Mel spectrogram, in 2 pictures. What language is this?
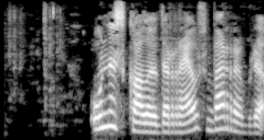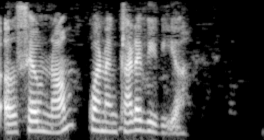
Catalan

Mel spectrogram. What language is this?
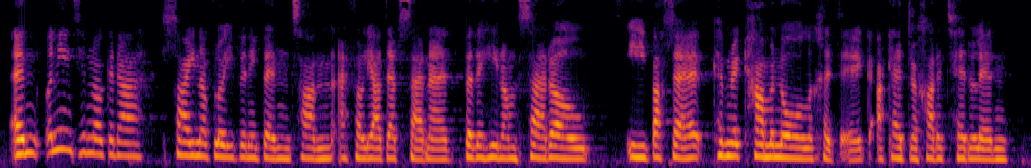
Welsh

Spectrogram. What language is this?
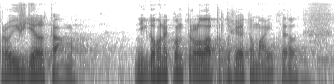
Czech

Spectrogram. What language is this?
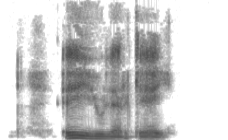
Bashkir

